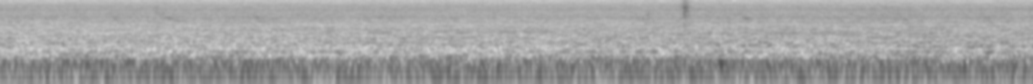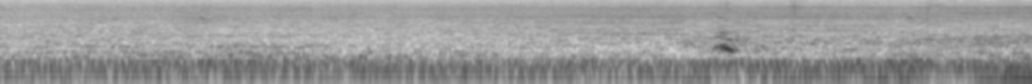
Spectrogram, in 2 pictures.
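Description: Steady low engine-like rumble, growing a little louder toward the end, with one brief high-pitched call near the end.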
